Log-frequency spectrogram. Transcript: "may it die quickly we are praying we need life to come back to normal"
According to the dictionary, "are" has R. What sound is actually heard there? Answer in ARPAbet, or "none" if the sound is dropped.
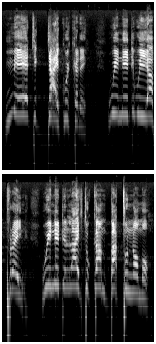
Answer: W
